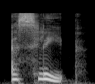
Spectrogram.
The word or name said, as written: asleep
